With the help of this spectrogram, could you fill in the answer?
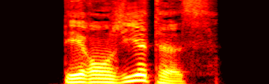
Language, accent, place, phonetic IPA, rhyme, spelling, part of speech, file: German, Germany, Berlin, [deʁɑ̃ˈʒiːɐ̯təs], -iːɐ̯təs, derangiertes, adjective, De-derangiertes.ogg
- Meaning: strong/mixed nominative/accusative neuter singular of derangiert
